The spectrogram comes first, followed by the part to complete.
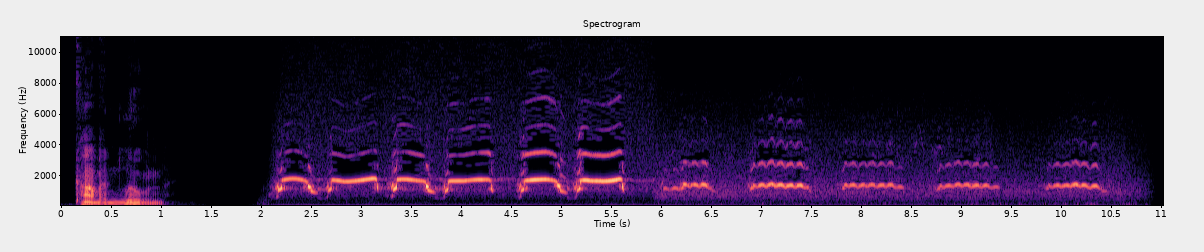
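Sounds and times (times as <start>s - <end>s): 
common loon calling in the Western USA: 2.1s - 10.8s.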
